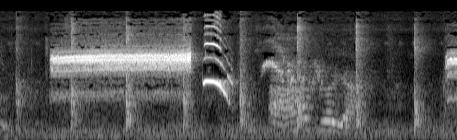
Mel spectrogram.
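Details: Common iora singing hard, recorded for luring: one long flat whistle of over a second, a sharp downward sweep, then a run of wavering lower notes before the whistle begins again.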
